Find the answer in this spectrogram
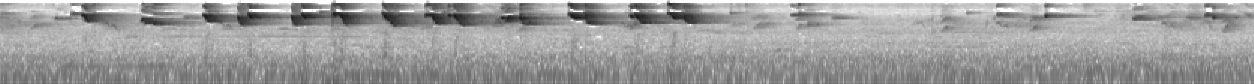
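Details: Singing saffron finch producing a rapid burst of about fourteen loud, high, buzzy notes over four seconds, nearly evenly paced. After that come near silence and two isolated faint chirps toward the end.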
